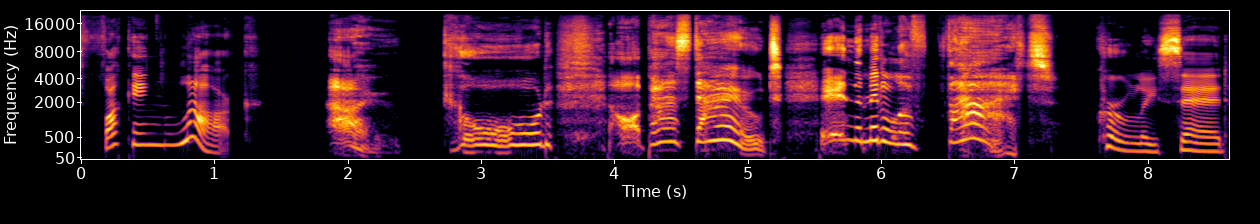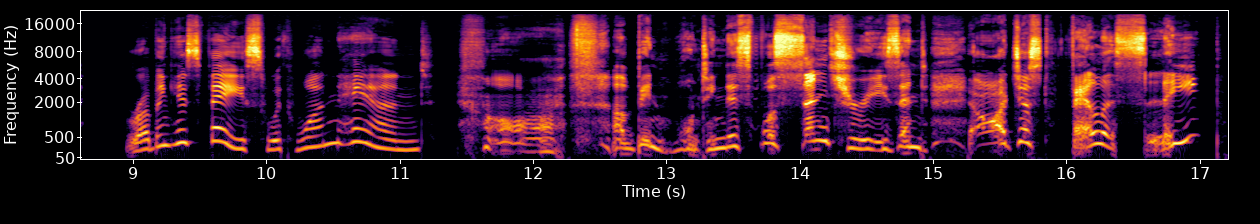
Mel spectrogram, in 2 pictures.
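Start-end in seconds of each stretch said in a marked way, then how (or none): 1.9-7.3 high-pitched, exasperated wail of disbelief; mortified outburst. A narrator's reading. Crowley to his lover after passing out mid-moment, mortified. 11.6-17.2 quick lament climbing into high disbelief; exasperated lament. A narrator's reading. Crowley bemoans falling asleep after centuries of wanting, exasperated.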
